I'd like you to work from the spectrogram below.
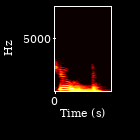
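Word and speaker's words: shud (שוד): It's the word shud. Shin, vav, dalet.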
